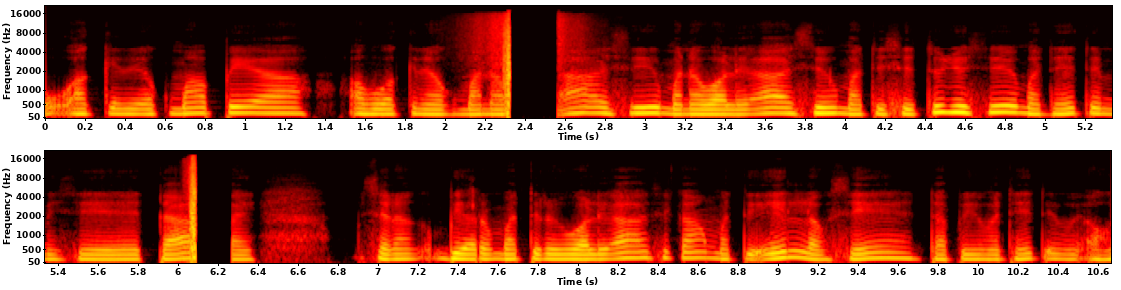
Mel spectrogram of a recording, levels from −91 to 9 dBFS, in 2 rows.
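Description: Wireless microphone squelch dropouts occur from 2.03 to 2.76 s, muting for about 244 ms, and from 6.01 to 6.27 s, muting for about 188 ms. The radio link fades, static swells, then the receiver's squelch cuts to near silence. The hiss before each hole distinguishes it from a clean digital gap.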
